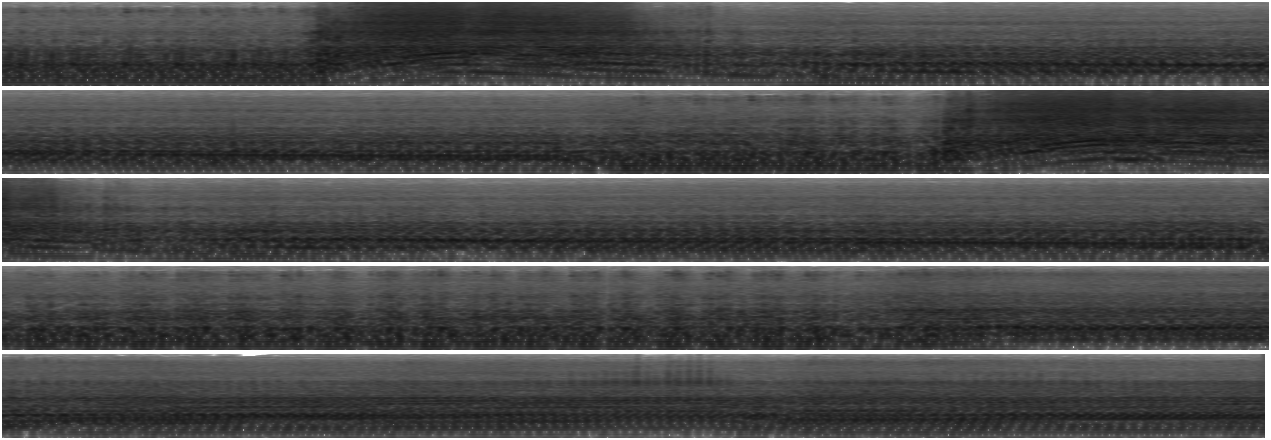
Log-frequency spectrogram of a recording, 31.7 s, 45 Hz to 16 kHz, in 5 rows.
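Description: Chevrolet Avalanche 2500's 8.1-litre (496 cubic inch) Vortec V8, fitted with aftermarket cylinder heads and camshaft, idling through its exhaust. It is blipped twice, about two seconds in and again about eleven seconds in, each rev rising sharply and falling back to idle.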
